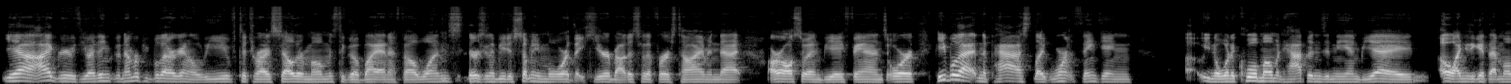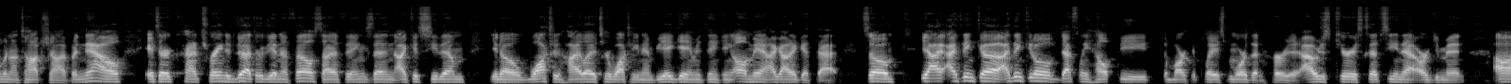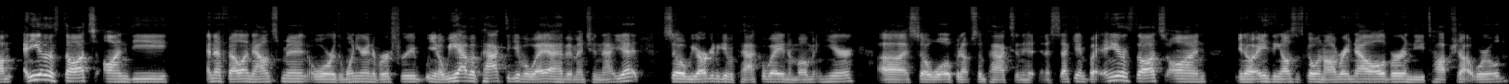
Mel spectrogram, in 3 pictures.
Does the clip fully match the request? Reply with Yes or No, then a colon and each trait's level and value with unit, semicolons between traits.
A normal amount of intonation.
No: narrow, 2.3 semitones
